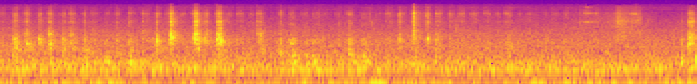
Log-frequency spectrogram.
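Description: A wooden stylus scratches hatching strokes into the green tower on a black, wax-coated scratch art sheet in a flat spiral pad. Quiet, dry, rapid scratchy strokes run throughout, with a few sharper, brighter scrapes standing out near the two-second mark, around four seconds and at the very end.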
